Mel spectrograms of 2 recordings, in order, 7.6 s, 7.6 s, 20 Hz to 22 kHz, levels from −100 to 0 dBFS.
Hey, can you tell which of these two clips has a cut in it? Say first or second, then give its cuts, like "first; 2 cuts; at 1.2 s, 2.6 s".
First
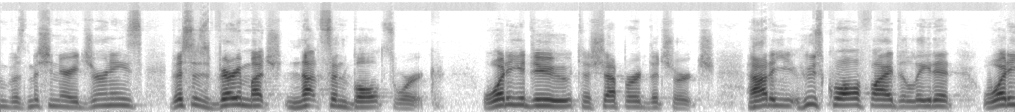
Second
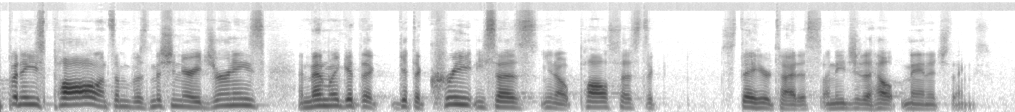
first; 1 cut; at 1.2 s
